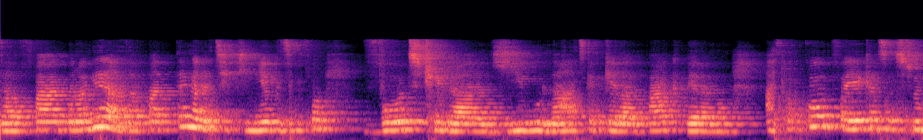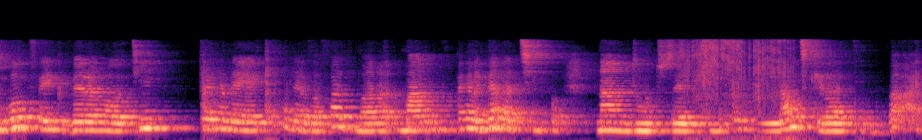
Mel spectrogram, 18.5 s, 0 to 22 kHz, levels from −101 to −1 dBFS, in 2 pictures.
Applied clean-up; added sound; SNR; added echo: neural separator model SepFormer DNS4.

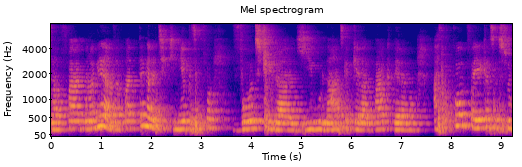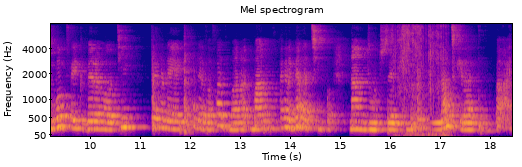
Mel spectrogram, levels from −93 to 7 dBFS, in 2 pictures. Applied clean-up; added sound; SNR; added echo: none; Tearing; 17 dB; reverberation time 0.8 s.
